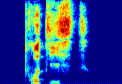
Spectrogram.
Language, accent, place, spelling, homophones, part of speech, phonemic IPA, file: French, France, Lyon, protiste, protistes, noun, /pʁɔ.tist/, LL-Q150 (fra)-protiste.wav
- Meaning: protist (eukaryotic unicellular organisms of the kingdom Protoctista)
